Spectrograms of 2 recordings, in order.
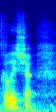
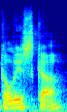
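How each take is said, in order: First: No k sound comes before the final vowel. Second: A k sound comes before the final vowel. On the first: The speaker calls it right. "It's pronounced Kalisha" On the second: The speaker calls it wrong. "It's written Kalishka, but it's not"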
